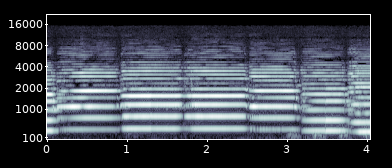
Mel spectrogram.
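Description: Solo fiddle walking up the first notes of the D scale on the D string (open D to third-finger G) and back down, bowed smoothly without stopping between notes. The top note is held for about a second and a half before the line steps back down.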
